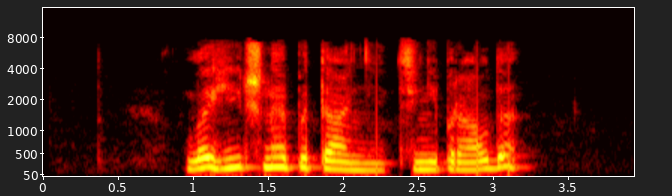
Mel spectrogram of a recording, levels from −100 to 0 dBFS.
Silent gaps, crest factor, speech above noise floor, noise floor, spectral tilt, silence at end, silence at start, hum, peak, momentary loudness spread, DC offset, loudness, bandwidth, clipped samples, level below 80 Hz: none; 18 dB; 56 dB; -84 dBFS; -5.5 dB/octave; 0.75 s; 0.95 s; none; -12 dBFS; 10 LU; under 0.1%; -28 LUFS; 8 kHz; under 0.1%; -66 dBFS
